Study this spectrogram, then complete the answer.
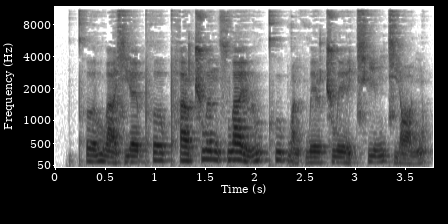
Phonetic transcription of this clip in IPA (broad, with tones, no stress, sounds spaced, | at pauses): t̪ʰ ɤ˧˥ l w ä˨˩ ɕ j ɛ˧˥ pʰ ɤ˥ pʰ ä˥˧ ʈ͡ʂ w ə˥˧ n s w a˥˩ ɪ̯ ɻ u˥ kʰ u˥˩ p w ɑ˩ ŋ f w e˧˥ ɪ̯ ʈ͡ʂ w e˨˩ ɪ̯ t͡ɕʰ i˧˥ n t͡ɕ j ɑ˨˩˦ ŋ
